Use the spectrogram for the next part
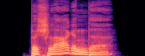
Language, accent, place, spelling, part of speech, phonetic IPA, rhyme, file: German, Germany, Berlin, beschlagende, adjective, [bəˈʃlaːɡn̩də], -aːɡn̩də, De-beschlagende.ogg
- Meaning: inflection of beschlagend: 1. strong/mixed nominative/accusative feminine singular 2. strong nominative/accusative plural 3. weak nominative all-gender singular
